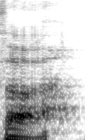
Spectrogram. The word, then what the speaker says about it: ye: Well, the YE is pronounced the, like that's how it's pronounced. It's just the old.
